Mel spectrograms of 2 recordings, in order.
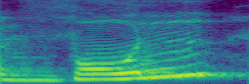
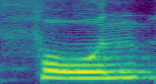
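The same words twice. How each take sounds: First: Von starting with a buzzing v; voiced v. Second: Von said as "fon"; f sound. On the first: Teacher showing the mistake, von with voiced v. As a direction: say "von" with an English-style v. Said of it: "não é von". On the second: Teacher correcting, von pronounced with an f. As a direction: start "von" with a crisp f. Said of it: "é von". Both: Shown as a demonstration.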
